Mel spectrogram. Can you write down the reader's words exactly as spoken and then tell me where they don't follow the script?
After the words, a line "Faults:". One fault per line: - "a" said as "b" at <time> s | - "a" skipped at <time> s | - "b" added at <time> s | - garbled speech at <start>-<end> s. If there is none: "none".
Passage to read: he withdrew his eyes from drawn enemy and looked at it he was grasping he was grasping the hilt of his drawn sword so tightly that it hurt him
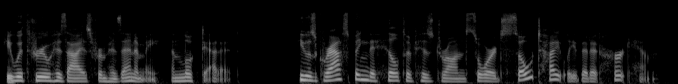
he withdrew his eyes from his enemy and looked at it he was grasping the hilt of his drawn sword so tightly that it hurt him
Faults:
- "drawn" said as "his" at 1.1 s
- "he was grasping" skipped at 3.7 s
